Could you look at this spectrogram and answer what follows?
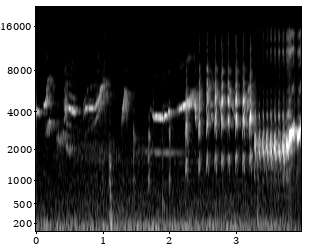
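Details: Caged Chinese hwamei in Vietnam gives varied whistles and chirps building into a fast, loud rattling trill at the end, over a faint low hum.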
